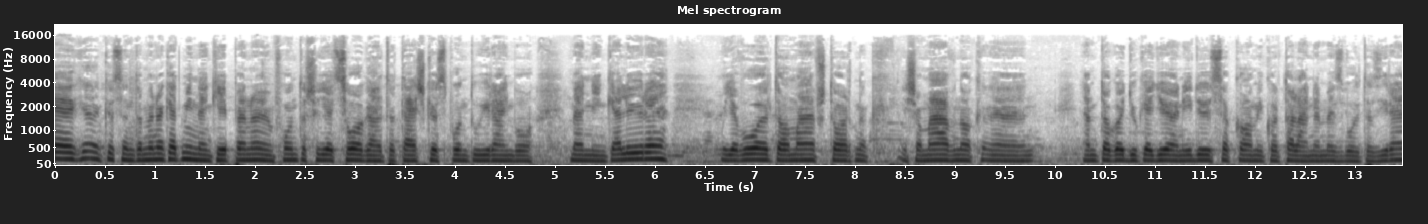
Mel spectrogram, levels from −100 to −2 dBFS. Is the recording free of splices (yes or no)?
yes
